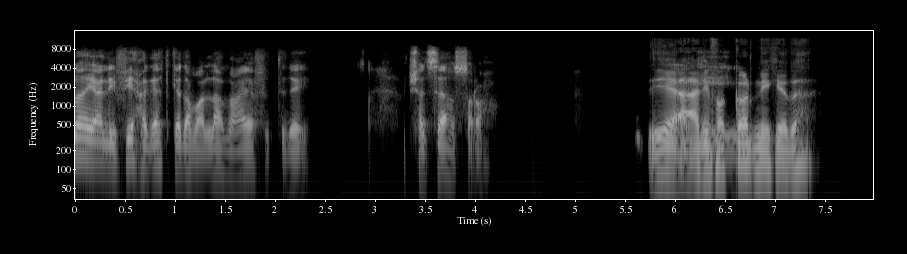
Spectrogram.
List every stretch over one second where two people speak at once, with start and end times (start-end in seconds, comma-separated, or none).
5.9-7.3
